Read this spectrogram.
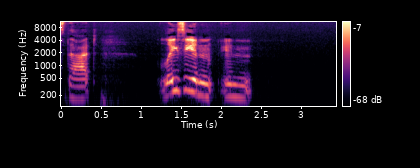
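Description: A woman speaks thoughtfully, close to the microphone, in short bursts.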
